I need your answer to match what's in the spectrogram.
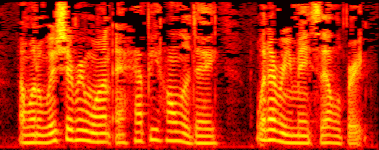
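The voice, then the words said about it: Congested voice from a cold. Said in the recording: “I have a bit of a cold, so I might sound slightly off from my normal goofy self.”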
